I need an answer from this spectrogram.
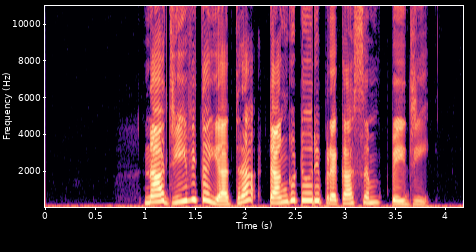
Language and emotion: Telugu, neutral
